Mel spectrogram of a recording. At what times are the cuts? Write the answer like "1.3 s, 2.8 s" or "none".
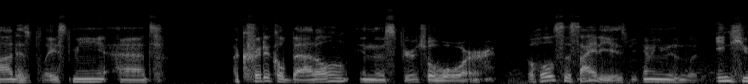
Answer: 5.1 s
